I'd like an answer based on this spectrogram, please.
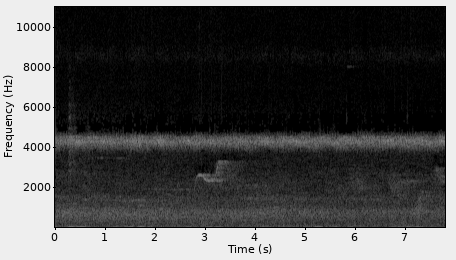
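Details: Summer cicadas singing in a soundscape: an unbroken, shrill, high droning tone holds steady throughout over a dense broad hiss, with a brief rising whistle just before the three-second mark.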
